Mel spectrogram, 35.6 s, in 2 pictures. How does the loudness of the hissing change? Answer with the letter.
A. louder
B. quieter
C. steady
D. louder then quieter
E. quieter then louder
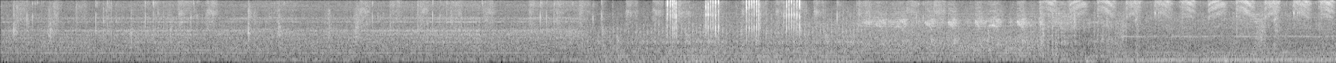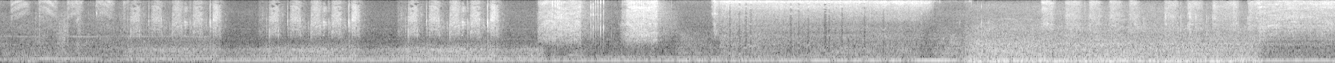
A.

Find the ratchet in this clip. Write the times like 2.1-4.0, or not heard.
8.8-10.8, 25.1-26.6.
